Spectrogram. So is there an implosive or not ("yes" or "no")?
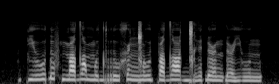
yes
